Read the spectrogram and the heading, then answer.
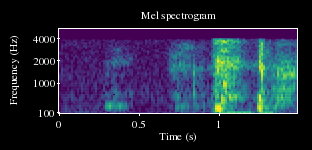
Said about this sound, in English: Oh, my Great Dane, you can hear that?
